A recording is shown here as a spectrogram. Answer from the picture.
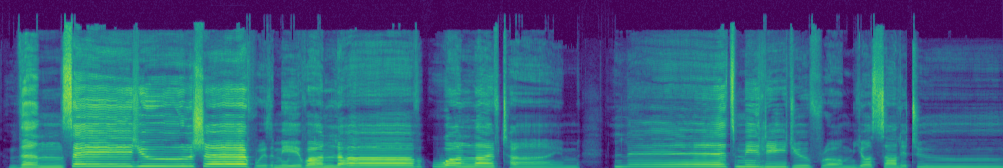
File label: Neumann TLM170 cardioid male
